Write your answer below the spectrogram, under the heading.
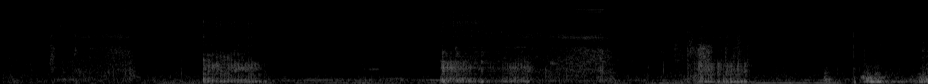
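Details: Born-blind pug snoring very loudly with eyes open, alongside a 10-year-old black pug. Rough, rattling snorts swell and fade in repeated breaths roughly every two seconds, with wheezy hissing between them.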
